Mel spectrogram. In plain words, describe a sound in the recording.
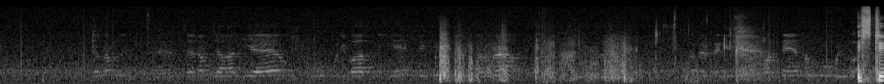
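A young man answers from a distance, faint and unamplified.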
